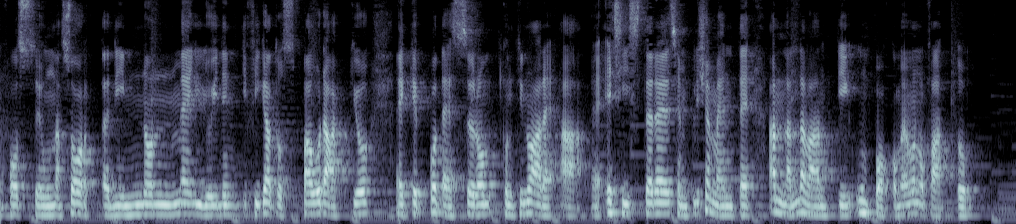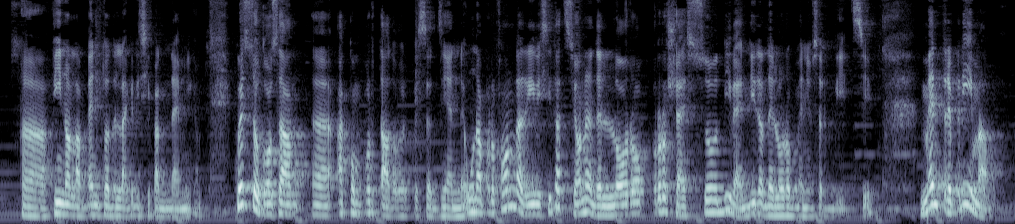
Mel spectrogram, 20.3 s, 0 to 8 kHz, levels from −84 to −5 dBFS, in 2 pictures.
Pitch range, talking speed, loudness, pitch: 120-145 Hz, 150 wpm, -23 LUFS, 130 Hz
